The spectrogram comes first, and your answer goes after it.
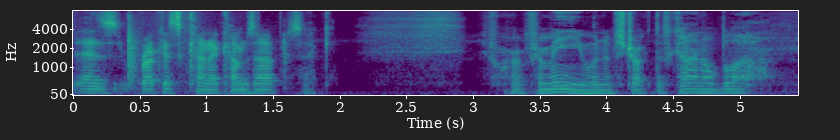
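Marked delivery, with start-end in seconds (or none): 3.1-5.1 quiet mutter under the breath. Voicing a character who mutters to another: muttered under his breath. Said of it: "under his breath".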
